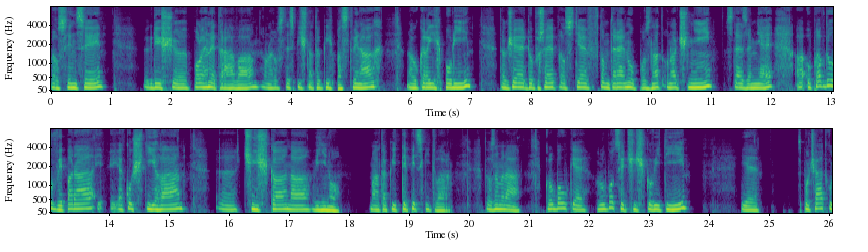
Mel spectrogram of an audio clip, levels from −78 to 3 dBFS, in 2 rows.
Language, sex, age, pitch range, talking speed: Czech, male, 60-79, 130-160 Hz, 105 wpm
